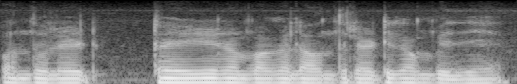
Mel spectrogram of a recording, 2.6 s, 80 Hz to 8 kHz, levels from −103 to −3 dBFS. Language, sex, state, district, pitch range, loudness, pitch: Kannada, male, Karnataka, Koppal, 105-110 Hz, -16 LUFS, 110 Hz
